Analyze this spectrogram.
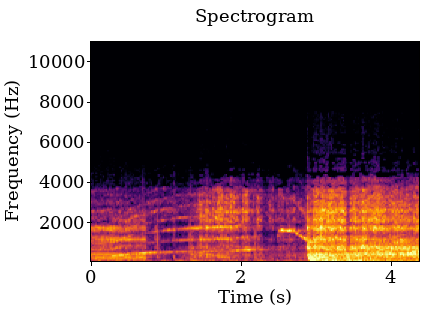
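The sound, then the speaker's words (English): A V-1 flying bomb explosion: a droning, whining engine tone shifting in pitch, then a sudden loud blast about three seconds in that roars on as a heavy, sustained rumble. “It was a robot.”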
